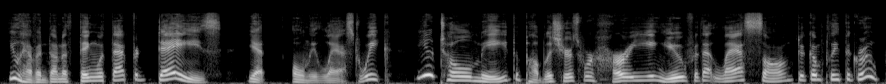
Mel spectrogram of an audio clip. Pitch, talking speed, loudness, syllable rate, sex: 165 Hz, 195 wpm, -20 LUFS, 4.7 syllables/s, male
